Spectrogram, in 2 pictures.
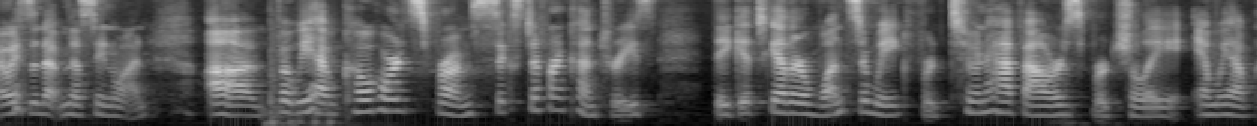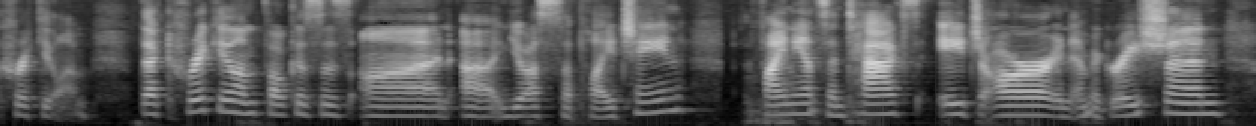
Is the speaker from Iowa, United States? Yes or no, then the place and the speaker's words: yes; Southwest Iowa, United States; also born or lived in Ames, Iowa / Des Moines, Iowa; I grew up in Southwest Iowa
